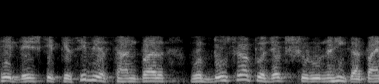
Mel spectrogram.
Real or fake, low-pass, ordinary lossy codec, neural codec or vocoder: fake; 3.6 kHz; Opus, 16 kbps; codec, 16 kHz, 8 kbps, FreqCodec, smaller model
